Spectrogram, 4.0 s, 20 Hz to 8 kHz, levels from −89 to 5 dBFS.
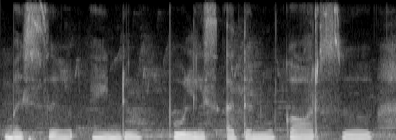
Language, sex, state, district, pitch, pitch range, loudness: Telugu, female, Andhra Pradesh, Sri Satya Sai, 205 Hz, 190-210 Hz, -15 LUFS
